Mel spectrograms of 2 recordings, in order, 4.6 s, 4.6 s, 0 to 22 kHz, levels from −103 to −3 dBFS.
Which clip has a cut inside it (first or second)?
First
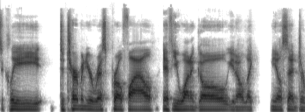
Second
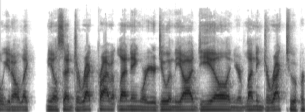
second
